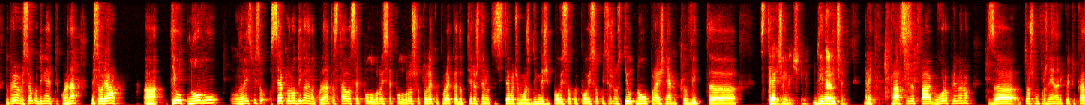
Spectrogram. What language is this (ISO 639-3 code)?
bul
